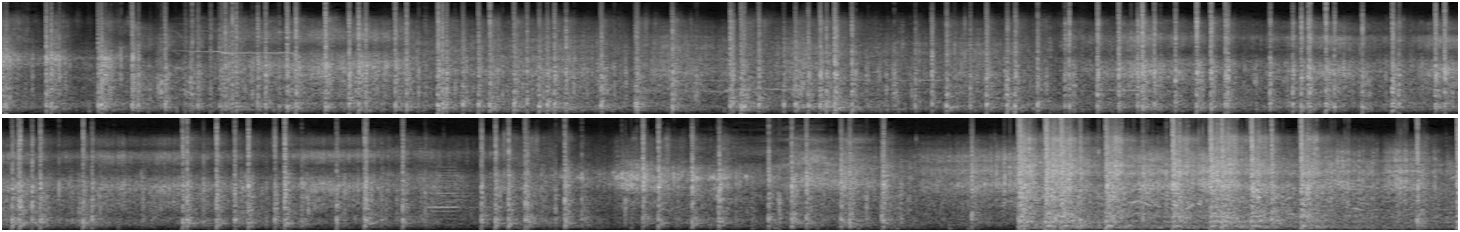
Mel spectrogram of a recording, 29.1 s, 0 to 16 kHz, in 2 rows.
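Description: Aerial fireworks shells bursting and crackling in rapid succession, the bangs overlapping almost without pause. About 25 seconds in, the barrage grows denser and louder.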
